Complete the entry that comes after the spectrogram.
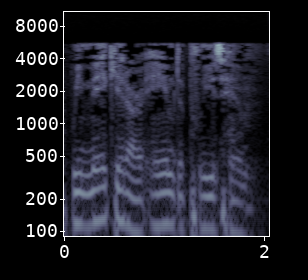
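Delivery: ordinary talk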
